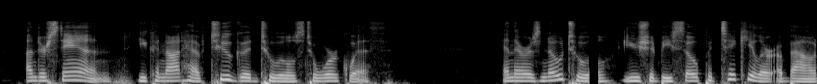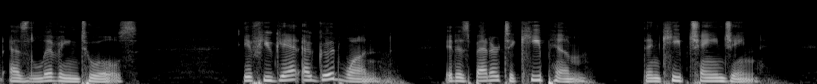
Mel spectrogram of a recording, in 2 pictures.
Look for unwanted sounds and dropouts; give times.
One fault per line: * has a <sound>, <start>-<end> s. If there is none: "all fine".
* has a dropout, 5.9-6.0 s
